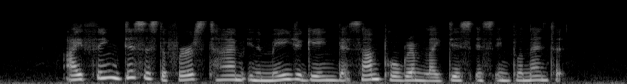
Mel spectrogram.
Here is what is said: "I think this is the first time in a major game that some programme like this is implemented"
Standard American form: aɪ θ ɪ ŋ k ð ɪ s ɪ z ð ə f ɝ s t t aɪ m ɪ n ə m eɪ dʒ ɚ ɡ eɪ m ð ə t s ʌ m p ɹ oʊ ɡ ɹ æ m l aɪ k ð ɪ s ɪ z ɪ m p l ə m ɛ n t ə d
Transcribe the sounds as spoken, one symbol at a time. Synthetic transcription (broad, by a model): aɪ θ ɪ ŋ k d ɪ s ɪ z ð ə f ɝ s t t aɪ m ɪ n ə m eɪ dʒ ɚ ɡ eɪ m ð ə t s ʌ m p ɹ oʊ ɡ ɹ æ m l aɪ k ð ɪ s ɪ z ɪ m p l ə m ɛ n t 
